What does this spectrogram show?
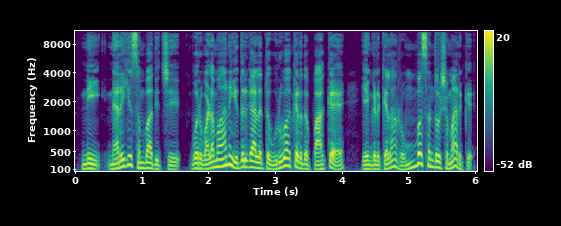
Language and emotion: Tamil, happy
